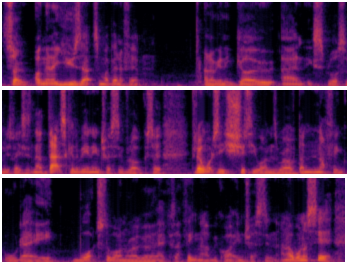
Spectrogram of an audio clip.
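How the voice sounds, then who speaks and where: Here is a man with a London accent, speaking at a very fast pace and a fairly low pitch. His voice is somewhat breathy, with ordinary pitch variation. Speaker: travel vlogger. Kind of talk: casual vlog talk to camera. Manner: repetitive, chatty.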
